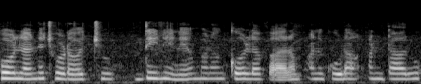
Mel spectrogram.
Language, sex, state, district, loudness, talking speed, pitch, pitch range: Telugu, female, Andhra Pradesh, Visakhapatnam, -19 LUFS, 115 wpm, 255 Hz, 245-265 Hz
